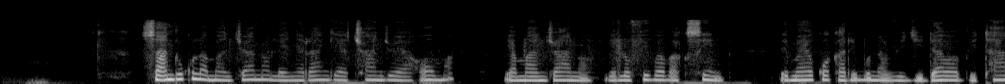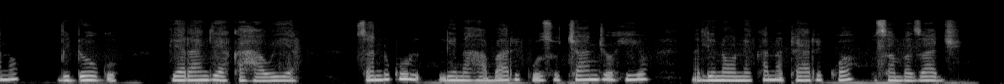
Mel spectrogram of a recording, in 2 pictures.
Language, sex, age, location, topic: Swahili, female, 36-49, Kisumu, health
